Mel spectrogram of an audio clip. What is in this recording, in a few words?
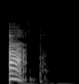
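"app", British English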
